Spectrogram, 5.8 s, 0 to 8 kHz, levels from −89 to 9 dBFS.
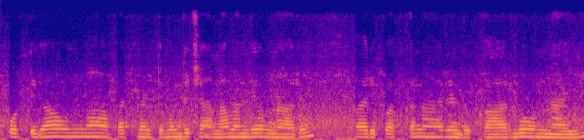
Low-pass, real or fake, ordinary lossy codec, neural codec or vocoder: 7.2 kHz; real; none; none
